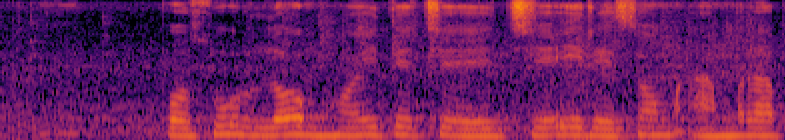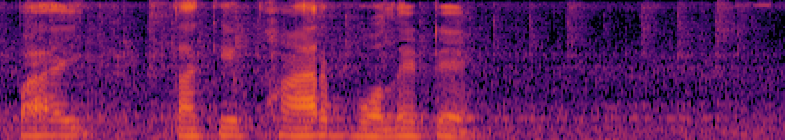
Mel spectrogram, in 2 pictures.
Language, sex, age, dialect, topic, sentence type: Bengali, male, 18-24, Western, agriculture, statement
